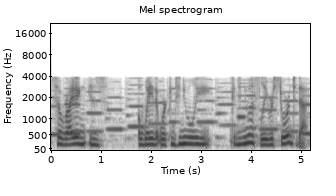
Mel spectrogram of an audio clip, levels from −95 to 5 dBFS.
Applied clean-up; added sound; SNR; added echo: none; Wind instrument, woodwind instrument; 11 dB; none.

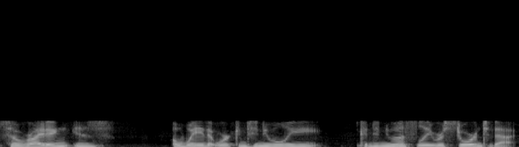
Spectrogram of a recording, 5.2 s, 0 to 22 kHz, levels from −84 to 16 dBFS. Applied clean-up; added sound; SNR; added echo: neural mask model Resemble Enhance denoiser.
